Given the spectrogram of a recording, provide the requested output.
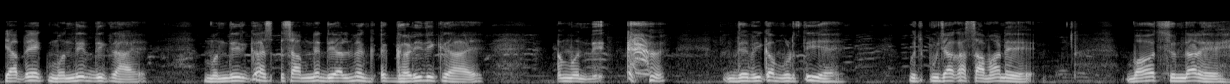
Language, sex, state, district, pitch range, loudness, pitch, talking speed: Hindi, male, Uttar Pradesh, Hamirpur, 140-165 Hz, -17 LUFS, 155 Hz, 145 wpm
